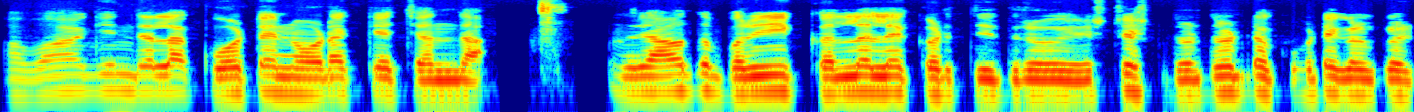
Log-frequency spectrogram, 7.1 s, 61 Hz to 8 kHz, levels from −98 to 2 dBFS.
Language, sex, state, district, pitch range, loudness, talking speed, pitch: Kannada, male, Karnataka, Shimoga, 130-150 Hz, -17 LUFS, 150 wpm, 140 Hz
